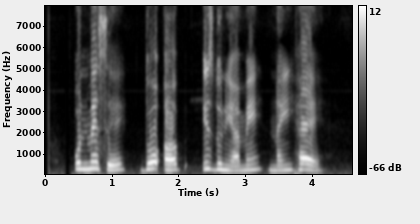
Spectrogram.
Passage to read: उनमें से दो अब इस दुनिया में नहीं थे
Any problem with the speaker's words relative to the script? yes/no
yes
